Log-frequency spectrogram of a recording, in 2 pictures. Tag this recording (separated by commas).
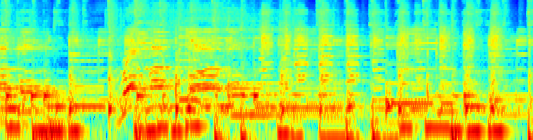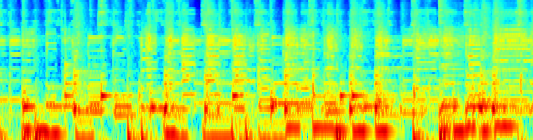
Music, Happy music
